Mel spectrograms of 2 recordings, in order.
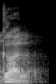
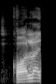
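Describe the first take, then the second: First: The word begins with a g sound. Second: The word begins with a k sound.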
